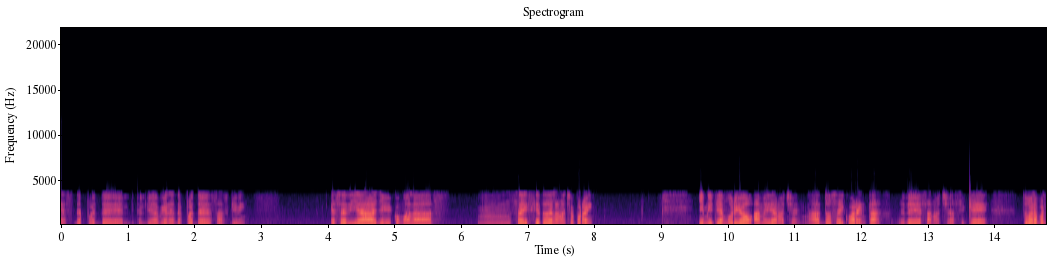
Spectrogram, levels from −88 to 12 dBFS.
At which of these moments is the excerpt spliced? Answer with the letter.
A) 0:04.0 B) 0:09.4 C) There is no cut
C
